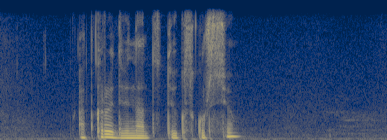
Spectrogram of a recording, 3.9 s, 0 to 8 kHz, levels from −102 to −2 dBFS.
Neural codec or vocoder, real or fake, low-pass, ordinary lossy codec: none; real; 7.2 kHz; none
